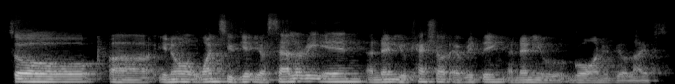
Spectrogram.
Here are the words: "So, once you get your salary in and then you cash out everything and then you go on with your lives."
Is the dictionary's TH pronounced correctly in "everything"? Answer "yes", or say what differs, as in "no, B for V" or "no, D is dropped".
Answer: no, T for TH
